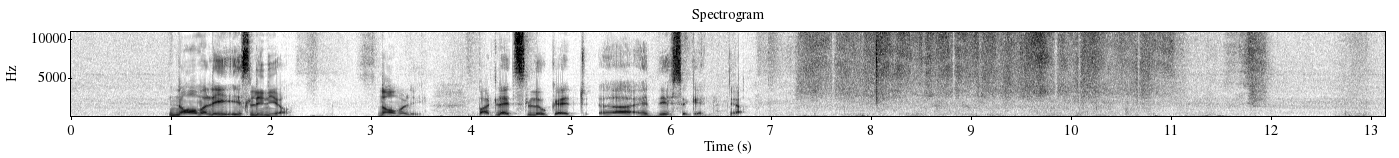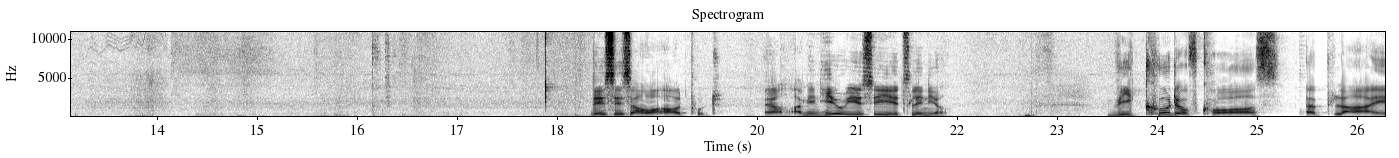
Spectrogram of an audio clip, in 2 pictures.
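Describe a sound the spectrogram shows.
A middle-aged man speaks calmly and clearly nearby, with pauses.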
